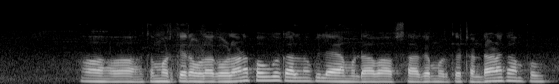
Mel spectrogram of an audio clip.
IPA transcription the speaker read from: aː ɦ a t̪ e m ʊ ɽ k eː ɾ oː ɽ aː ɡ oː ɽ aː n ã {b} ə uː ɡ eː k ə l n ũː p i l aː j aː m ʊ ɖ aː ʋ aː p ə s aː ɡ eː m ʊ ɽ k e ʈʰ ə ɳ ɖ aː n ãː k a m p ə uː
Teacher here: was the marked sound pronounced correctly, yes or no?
no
